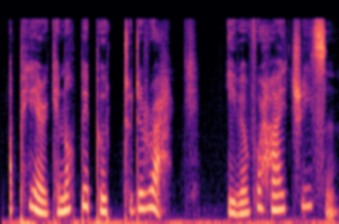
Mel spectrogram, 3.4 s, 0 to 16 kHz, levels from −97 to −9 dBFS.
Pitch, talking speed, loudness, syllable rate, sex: 235 Hz, 210 wpm, -20 LUFS, 5.1 syllables/s, female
